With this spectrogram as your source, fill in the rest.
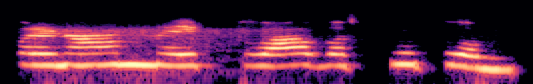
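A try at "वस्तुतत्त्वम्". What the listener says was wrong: वस्तु, उसके बाद फिर तय है। आपने वस्तु वाला तय तो बोल दिया, तत्वम वाला तय नहीं बोला आपने। फर्स्ट वस्तु तत्वम।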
